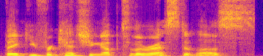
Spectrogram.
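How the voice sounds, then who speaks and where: A podcast co-host in casual chat, teasing and sarcastic, firing off quick comebacks. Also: medium pitch, expressive, breathy edge.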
